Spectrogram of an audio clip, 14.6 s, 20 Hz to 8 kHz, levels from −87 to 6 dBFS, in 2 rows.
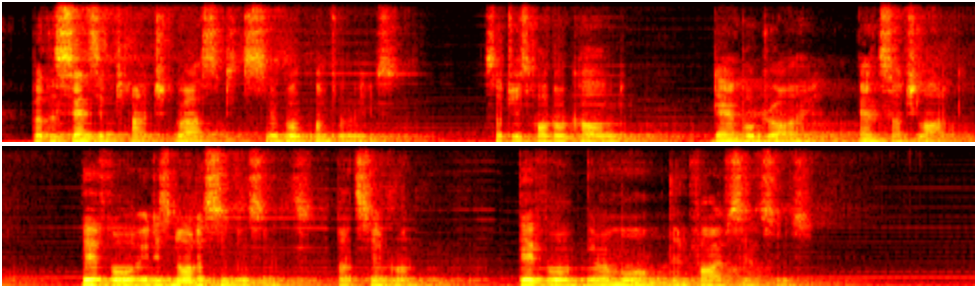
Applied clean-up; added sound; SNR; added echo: neural separator model SepFormer DNS4.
